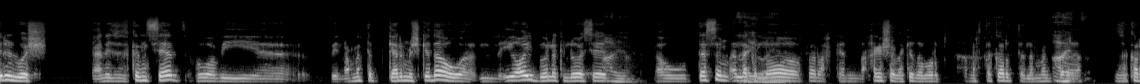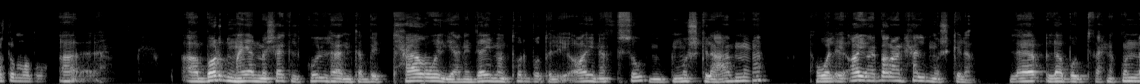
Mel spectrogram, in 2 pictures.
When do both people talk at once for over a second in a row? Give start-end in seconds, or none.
none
